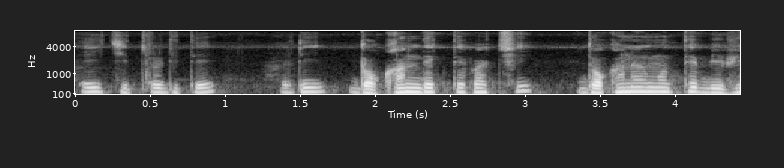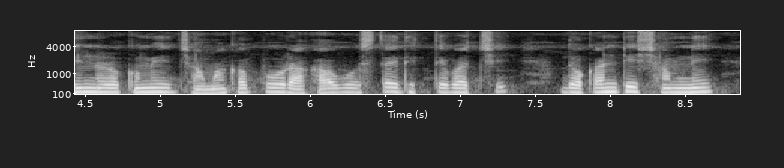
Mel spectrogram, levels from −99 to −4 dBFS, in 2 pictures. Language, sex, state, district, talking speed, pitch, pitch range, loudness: Bengali, male, West Bengal, Jalpaiguri, 130 wpm, 150 Hz, 140-160 Hz, -21 LUFS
